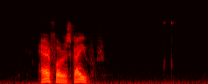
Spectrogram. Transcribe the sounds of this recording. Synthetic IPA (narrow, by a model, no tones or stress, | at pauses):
hɛɾ̥fɔwɾʏskaːjvʊɾ̥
